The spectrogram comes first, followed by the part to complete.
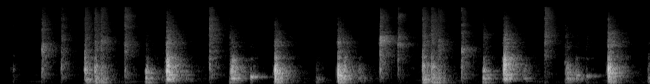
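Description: Cup-song rhythm played on a tabletop: hand claps, palm taps on the table and a clear cup knocked and slapped down, in a quick repeating pattern of sharp strokes, about three to four a second.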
